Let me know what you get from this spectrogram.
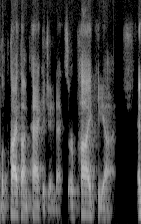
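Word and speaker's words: PyPI: a place called the python package index or pi pi and it's important to say pi p i when we pronounce it because pi pi is actually something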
